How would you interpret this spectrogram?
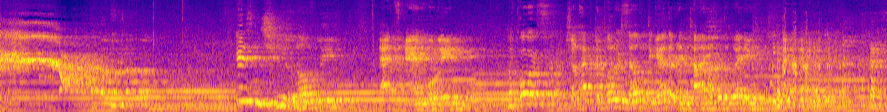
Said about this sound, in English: The ghostly figure of a woman appears, and we are interrupted by a blood-curdling scream from one end of the balcony.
